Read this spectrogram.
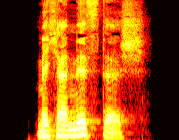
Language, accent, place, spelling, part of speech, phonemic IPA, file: German, Germany, Berlin, mechanistisch, adjective, /meçaˈnɪstɪʃ/, De-mechanistisch.ogg
- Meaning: mechanistic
